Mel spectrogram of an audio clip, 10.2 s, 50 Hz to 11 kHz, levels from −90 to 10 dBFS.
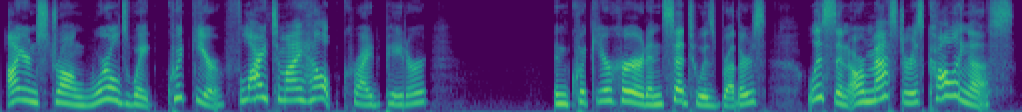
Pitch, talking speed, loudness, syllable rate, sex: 270 Hz, 160 wpm, -18 LUFS, 4.1 syllables/s, female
